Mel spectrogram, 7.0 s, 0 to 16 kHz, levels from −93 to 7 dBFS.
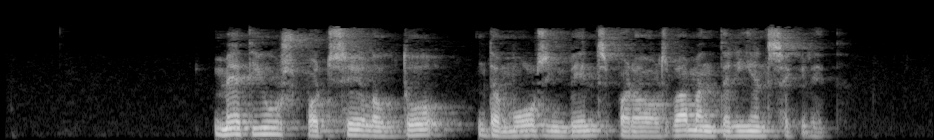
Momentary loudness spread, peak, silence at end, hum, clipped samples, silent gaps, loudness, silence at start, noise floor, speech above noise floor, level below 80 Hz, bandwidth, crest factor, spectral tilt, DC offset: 7 LU; -2 dBFS; 0.85 s; none; under 0.1%; none; -18 LUFS; 1.6 s; -74 dBFS; 56 dB; -60 dBFS; 7.8 kHz; 18 dB; -5.5 dB/octave; under 0.1%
